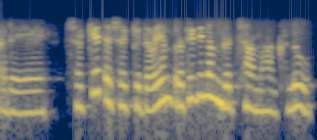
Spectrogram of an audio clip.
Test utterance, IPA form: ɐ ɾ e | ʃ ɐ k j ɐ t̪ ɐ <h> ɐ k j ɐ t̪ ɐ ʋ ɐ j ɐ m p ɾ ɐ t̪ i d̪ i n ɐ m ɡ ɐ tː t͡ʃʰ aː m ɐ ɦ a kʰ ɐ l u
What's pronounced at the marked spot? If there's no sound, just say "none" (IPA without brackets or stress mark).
ʃ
